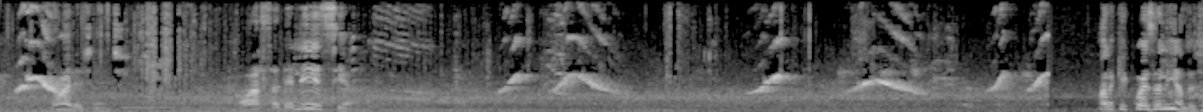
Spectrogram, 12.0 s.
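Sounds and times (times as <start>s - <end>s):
bird whistling calls: 5.0s - 6.2s, 7.4s - 10.5s.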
